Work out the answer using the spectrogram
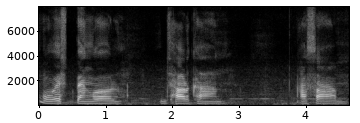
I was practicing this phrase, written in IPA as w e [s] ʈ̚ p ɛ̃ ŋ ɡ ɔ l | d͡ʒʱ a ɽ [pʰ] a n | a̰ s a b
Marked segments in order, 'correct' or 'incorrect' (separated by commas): correct, incorrect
